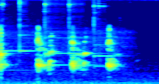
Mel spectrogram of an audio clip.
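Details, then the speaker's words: Child's rapid run of short, harsh paroxysmal coughs, the sound of whooping cough (pertussis), in a public vaccination message. "this is what whooping cough sounds like the sound no parent wants to hear"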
